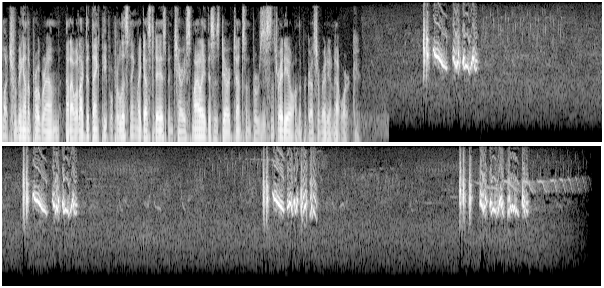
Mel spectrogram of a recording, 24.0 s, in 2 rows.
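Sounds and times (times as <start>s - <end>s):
songbird warbling: 7.2s - 23.6s.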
